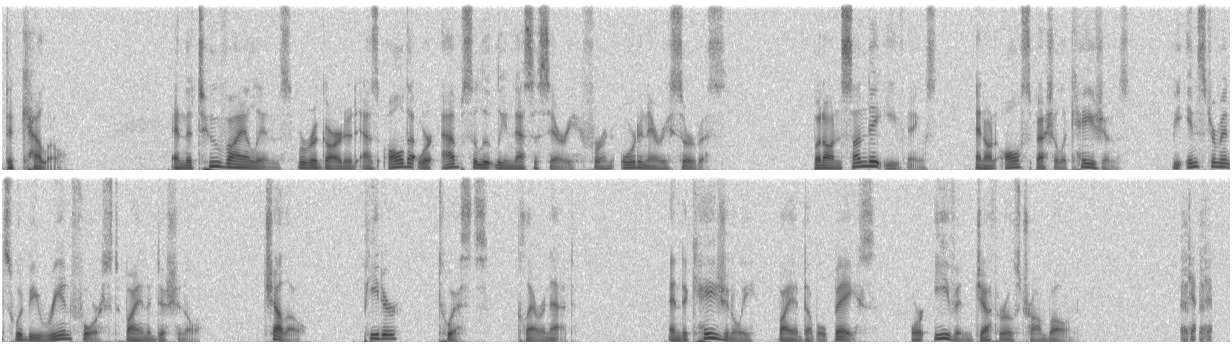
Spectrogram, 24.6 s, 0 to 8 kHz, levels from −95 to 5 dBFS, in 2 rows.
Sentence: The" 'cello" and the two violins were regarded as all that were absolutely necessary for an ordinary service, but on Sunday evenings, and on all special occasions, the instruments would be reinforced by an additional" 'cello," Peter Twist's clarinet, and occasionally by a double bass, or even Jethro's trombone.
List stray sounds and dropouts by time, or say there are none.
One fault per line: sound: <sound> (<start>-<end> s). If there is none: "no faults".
sound: laugh (24.1-24.4 s)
